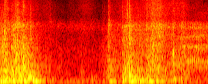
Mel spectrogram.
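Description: A large hard plastic cooler set down in a pickup truck bed and slid across the ribbed bed liner: a scrape at the start and a second, longer scrape about a second in.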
